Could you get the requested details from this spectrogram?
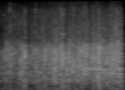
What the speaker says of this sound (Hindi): चलिए हमारे सारे सुपरस्टार के लिए जोरदार तालियां।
